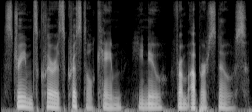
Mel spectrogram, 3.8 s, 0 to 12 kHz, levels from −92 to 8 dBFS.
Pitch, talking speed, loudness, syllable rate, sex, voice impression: 90 Hz, 160 wpm, -25 LUFS, 3.5 syllables/s, male, masculine, adult-like, slightly thick, cool, sincere, calm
